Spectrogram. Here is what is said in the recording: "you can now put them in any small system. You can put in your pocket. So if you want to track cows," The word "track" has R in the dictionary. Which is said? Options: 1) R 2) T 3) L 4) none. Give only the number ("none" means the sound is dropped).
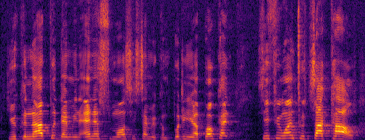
4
